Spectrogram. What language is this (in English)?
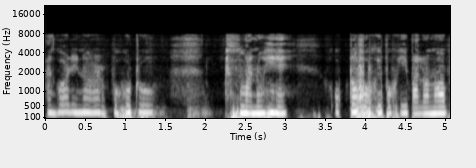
Assamese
